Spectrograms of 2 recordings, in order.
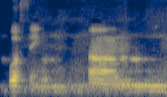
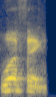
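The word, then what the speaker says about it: WWOOFing: all writing this down woofing it's called it's spelled w w oo f w w w w oo f ing or what I don't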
